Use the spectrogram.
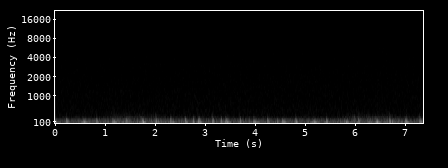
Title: Thumpy male heartbeat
